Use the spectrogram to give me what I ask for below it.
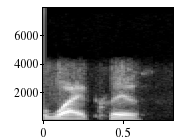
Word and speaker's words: Wycliffe: his last name is spelled W-Y-C-L-I-F-F, or Wycliffe. He is considered by many historians to be a predecessor to the Great Reformation Movement. But the Great Reformation Movement is very important too. But John Wycliffe, along with his team, during the same time, during the 13th century, guess what they began to do?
